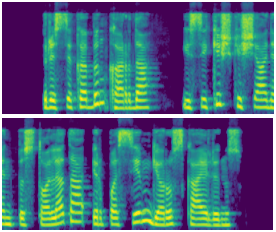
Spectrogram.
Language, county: Lithuanian, Kaunas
